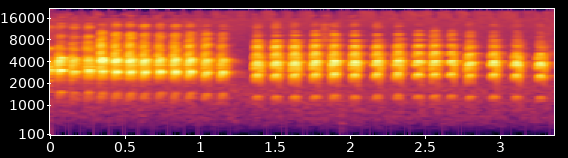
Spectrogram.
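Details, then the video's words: Chatham Islands parakeet chattering in a fast, steady series of harsh high notes, around twenty pulses in two runs separated by a short pause, clear and close. "Chatham Islands Parakeet Bird Sounds"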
